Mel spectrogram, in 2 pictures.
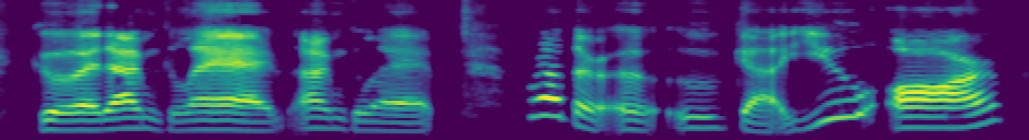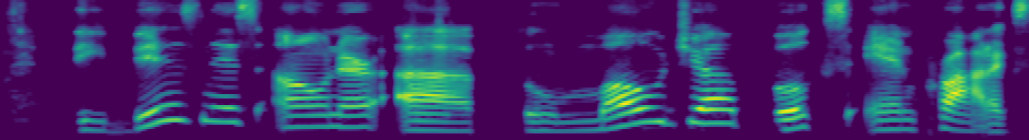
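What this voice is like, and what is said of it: Southern Missouri drawl. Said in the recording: “I have a Southern Missouri drawl. That's kind of my conversation has a Southern Missouri drawl.”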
